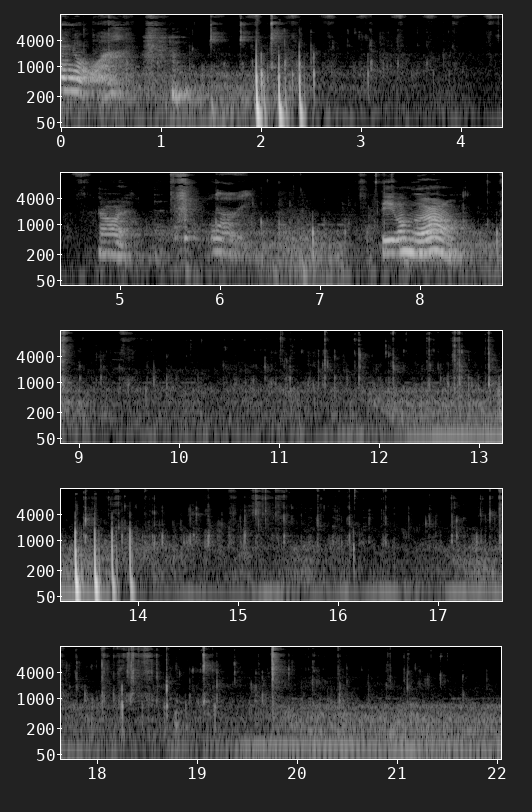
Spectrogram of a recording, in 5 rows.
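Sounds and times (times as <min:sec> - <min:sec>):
chewing and mouth clicks: 0:01.0 - 0:04.8, 0:08.4 - 0:22.0
loud thumps: 0:02.0 - 0:02.5, 0:13.4 - 0:14.0.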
